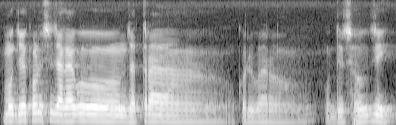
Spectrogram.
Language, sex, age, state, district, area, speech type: Odia, male, 45-60, Odisha, Kandhamal, rural, spontaneous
